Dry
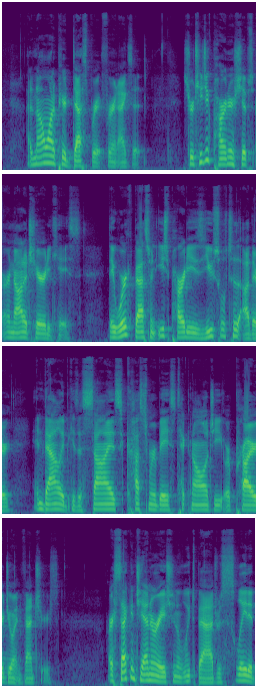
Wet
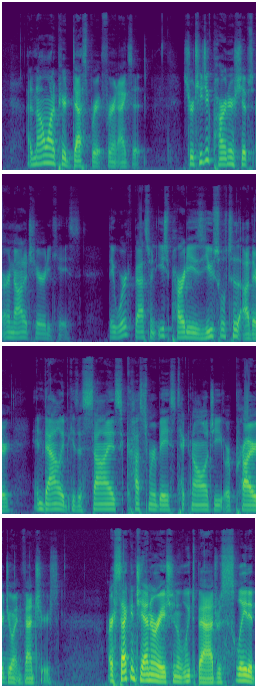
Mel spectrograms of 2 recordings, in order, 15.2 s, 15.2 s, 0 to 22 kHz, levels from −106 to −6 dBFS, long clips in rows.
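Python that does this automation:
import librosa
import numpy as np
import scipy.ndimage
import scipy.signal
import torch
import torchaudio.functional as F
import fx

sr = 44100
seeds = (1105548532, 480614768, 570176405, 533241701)

y = fx.gain(x, sr, db=fx.line((3.79, 1.0), (4.22, -10.0), (5.67, -10.0), (6.57, 0.0), (11.19, 0.0), (11.91, 9.0)))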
